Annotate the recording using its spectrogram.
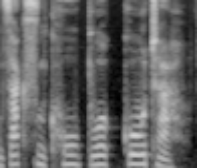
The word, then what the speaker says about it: Sachsen-Coburg-Gotha: Also ganz besonders mit der von Herzog Karl Eduard von Sachsen-Coburg-Gotha. Wenn ich das jetzt richtig gesagt habe. – Ja, das hast du richtig gesagt.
